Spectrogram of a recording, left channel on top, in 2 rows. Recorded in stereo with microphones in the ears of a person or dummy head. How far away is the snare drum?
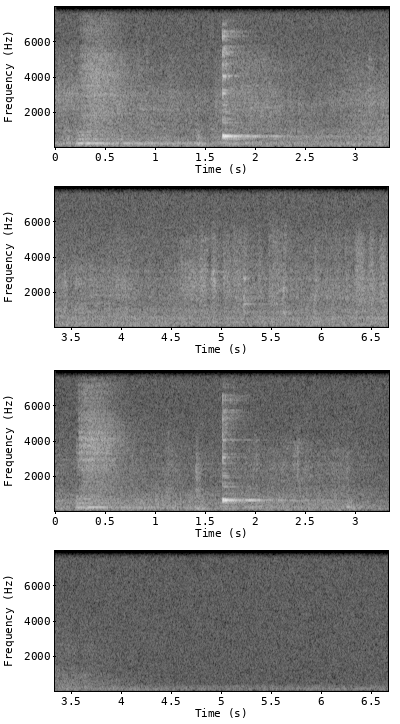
About 3.5 m.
